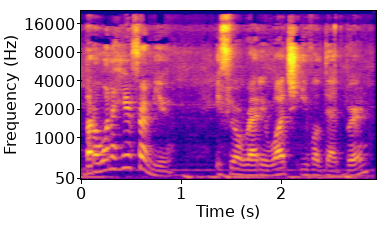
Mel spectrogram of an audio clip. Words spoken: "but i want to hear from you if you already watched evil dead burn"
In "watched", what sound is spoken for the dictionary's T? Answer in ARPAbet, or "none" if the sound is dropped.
none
